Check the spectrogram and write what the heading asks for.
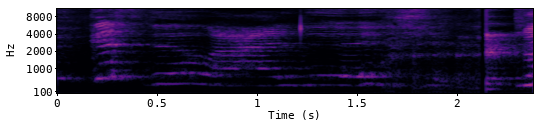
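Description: A young child's voice singing a few drawn-out notes that step up and down in pitch.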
